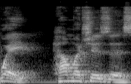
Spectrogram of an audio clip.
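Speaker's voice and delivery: ordinary talk, nothing marked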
